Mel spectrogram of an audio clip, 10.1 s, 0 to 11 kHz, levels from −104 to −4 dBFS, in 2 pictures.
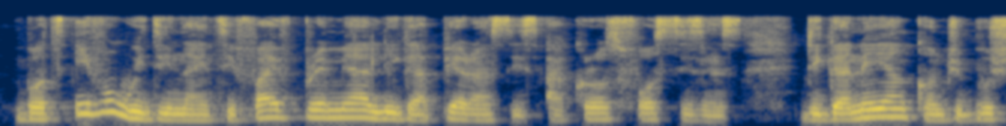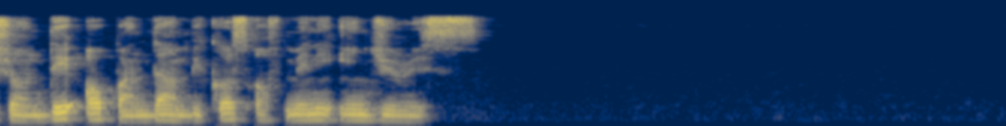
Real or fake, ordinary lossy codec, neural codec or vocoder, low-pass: real; none; none; 7.2 kHz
